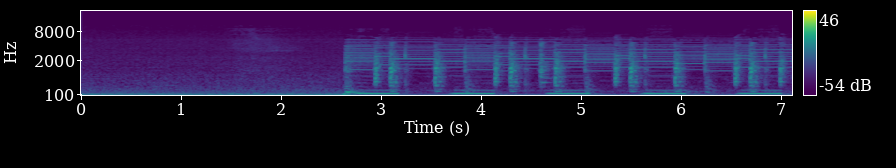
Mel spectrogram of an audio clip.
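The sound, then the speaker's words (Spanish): After a low rumble, a mobile phone lying on a bed in a room starts ringing with a repeating electronic ringtone, and a buzzing vibration pulses in a steady rhythm alongside it. “El móvil está sobre la cama.”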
